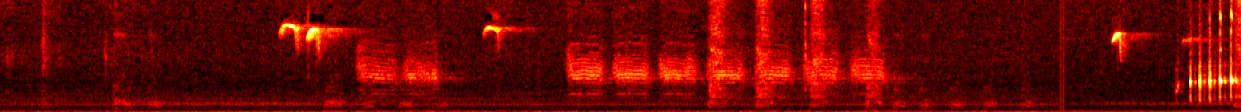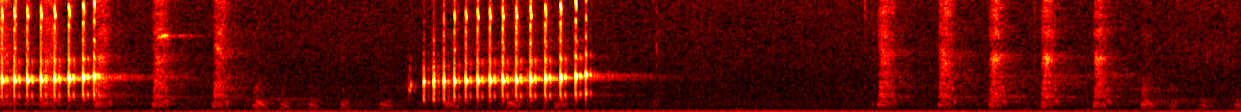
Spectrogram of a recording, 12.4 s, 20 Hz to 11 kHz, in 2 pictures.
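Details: Solitary male western chorus frog calling in woodland in early spring, 4 April 2022. Scattered bird chirps and clicks lead in, then two rapid, upward-sweeping pulsed trills sound roughly two seconds apart over a low steady hum.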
